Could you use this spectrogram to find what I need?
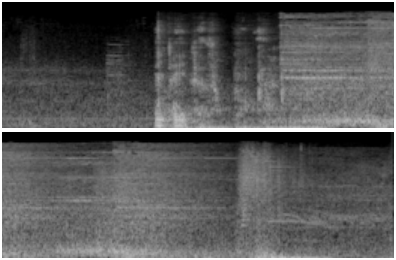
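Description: A magical shimmering chime swells and rings out.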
